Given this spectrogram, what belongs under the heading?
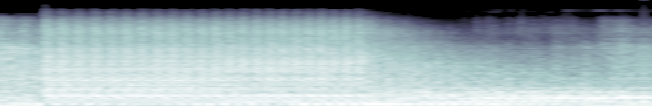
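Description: A rifle fitted with an FRT trigger fires a very fast, continuous burst of automatic-style gunfire, loud and close, with a long unbroken string of shots that stops abruptly.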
